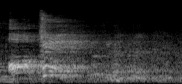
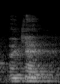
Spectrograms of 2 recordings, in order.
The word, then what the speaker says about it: hockey: Et on porte attention ici, ça se prononce hockey! Pas ok.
